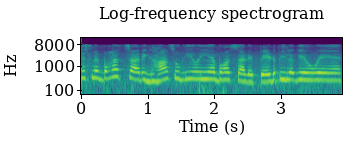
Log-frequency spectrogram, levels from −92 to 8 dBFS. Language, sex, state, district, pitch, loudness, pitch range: Hindi, female, Uttar Pradesh, Lalitpur, 275 Hz, -13 LUFS, 260-300 Hz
